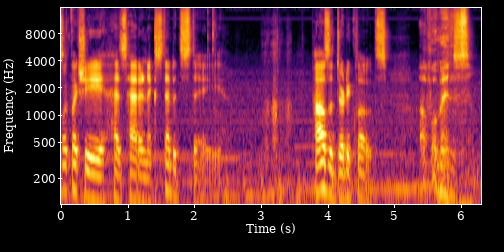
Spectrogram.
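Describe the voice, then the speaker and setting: A man streaming a video game, reading its story aloud with playful quick asides. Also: medium pitch, fairly bright tone, a little hiss or hum.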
